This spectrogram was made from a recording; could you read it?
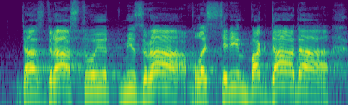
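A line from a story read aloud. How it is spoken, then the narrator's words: Loud crowd shouting. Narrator (Russian): громко выкрикивали его приближенные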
